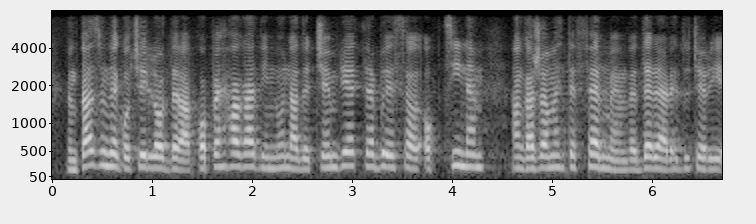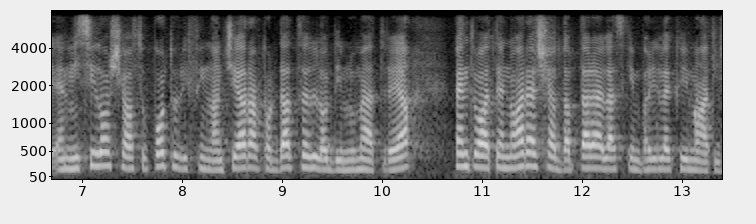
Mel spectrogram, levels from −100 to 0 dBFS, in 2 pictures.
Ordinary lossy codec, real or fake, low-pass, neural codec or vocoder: none; fake; 7.2 kHz; codec, 16 kHz, 0.8 kbps, ZipCodec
